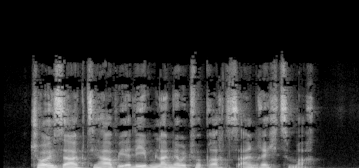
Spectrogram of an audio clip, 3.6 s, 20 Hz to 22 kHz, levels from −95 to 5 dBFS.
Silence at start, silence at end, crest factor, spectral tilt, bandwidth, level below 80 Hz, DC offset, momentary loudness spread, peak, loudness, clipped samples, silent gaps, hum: 0.3 s; 0.5 s; 18 dB; -4 dB/octave; 15 kHz; -52 dBFS; under 0.1%; 9 LU; 0 dBFS; -17 LUFS; under 0.1%; none; none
